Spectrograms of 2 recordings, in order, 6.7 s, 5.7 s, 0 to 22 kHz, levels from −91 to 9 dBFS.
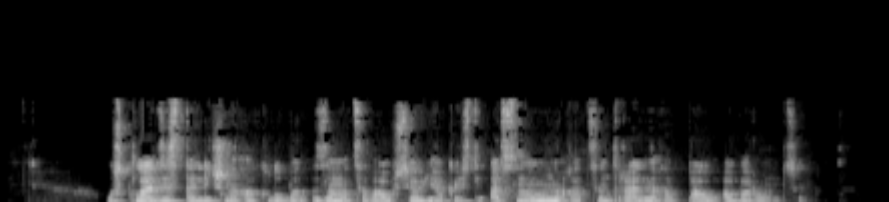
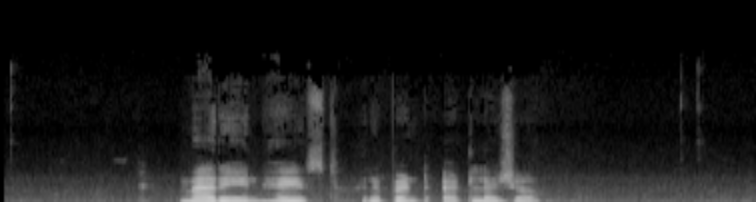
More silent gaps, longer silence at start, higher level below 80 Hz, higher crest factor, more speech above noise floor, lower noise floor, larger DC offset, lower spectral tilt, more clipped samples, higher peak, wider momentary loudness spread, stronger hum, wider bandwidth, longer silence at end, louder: neither; second, 0.8 s vs 1.35 s; second, -62 dBFS vs -50 dBFS; about the same, 22 dB vs 22 dB; first, 44 dB vs 33 dB; first, -65 dBFS vs -53 dBFS; neither; second, -4 dB/octave vs -7.5 dB/octave; neither; about the same, 0 dBFS vs -2 dBFS; second, 10 LU vs 15 LU; neither; second, 11.5 kHz vs 13 kHz; second, 0.65 s vs 1.6 s; about the same, -21 LUFS vs -20 LUFS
